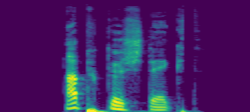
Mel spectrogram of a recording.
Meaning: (verb) past participle of abstecken; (adjective) marked, defined, specified
- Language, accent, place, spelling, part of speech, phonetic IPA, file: German, Germany, Berlin, abgesteckt, verb, [ˈapɡəˌʃtɛkt], De-abgesteckt.ogg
